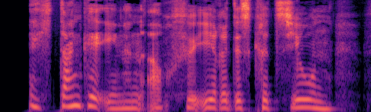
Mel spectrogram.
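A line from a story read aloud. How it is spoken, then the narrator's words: Quiet addition. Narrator (German): fügte leise hinzu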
